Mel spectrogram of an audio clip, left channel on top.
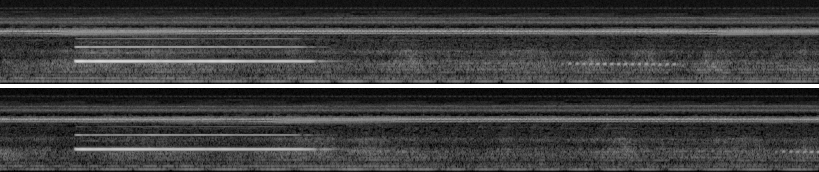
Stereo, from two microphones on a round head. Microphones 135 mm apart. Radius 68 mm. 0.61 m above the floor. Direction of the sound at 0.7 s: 45° left (ahead or behind).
